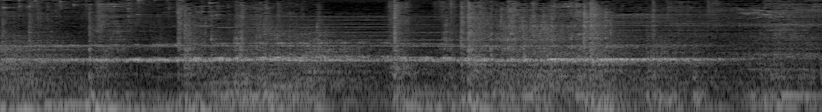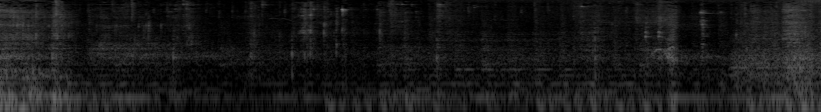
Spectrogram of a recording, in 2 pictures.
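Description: Film soundtrack played loud through a home-theater surround system and picked up by a phone in the room: score music with a sustained tone and several sharp hits. It fades out about ten seconds in, leaving near quiet with a few faint clicks.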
